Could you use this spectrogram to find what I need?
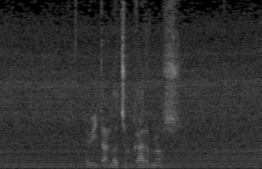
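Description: A man speaks briefly into a microphone, close by.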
